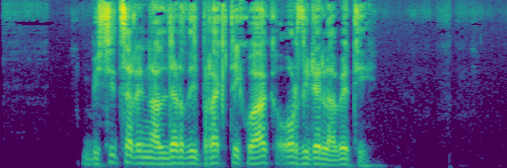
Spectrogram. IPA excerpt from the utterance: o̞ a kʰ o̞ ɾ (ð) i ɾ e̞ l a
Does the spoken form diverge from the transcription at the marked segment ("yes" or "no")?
no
